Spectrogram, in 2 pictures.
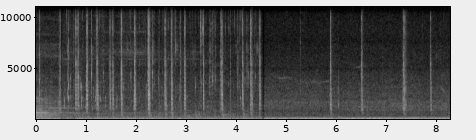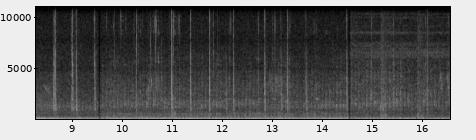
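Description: Hand-turned stone mill grinding rice into batter: a steady low grinding rumble with many sharp clicks and taps from the turning stone and its wooden handle. The clicks are thickest in the first few seconds, and the rumble fades out near the end.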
